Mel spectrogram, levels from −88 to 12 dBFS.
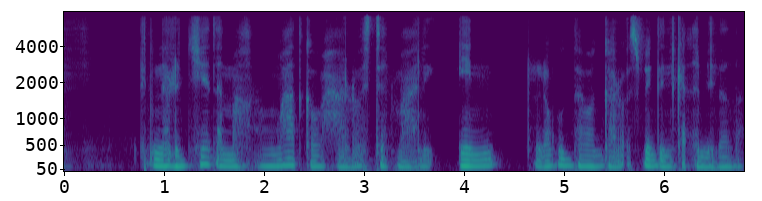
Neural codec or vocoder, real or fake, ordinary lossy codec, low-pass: codec, 16 kHz, about 1 kbps, DyCAST, with the encoder's durations; fake; none; 7.2 kHz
